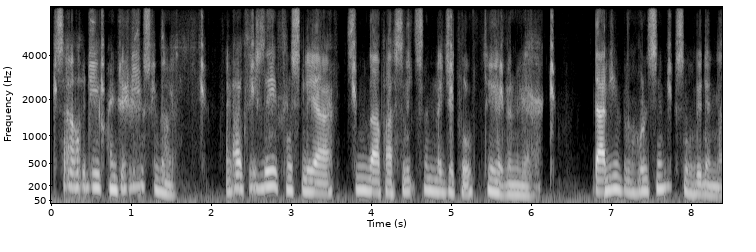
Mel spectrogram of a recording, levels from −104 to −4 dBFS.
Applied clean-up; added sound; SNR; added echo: neural diffusion model UNIVERSE++.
